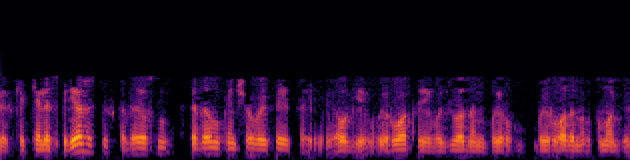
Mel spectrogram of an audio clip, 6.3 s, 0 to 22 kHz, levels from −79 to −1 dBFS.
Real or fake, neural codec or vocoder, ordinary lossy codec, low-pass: real; none; MP3, 16 kbps; 3.6 kHz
